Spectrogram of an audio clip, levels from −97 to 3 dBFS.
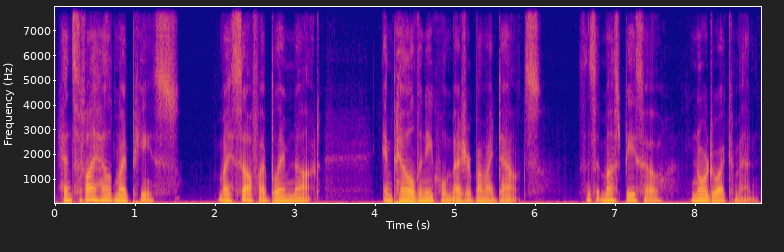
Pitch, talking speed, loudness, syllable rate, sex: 120 Hz, 175 wpm, -20 LUFS, 5.5 syllables/s, male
